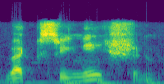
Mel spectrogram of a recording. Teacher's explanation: we can see that the accent falls on third syllable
